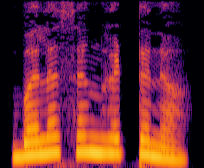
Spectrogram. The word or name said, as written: ಬಲಸಂಘಟ್ಟನ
